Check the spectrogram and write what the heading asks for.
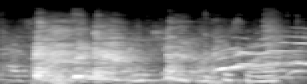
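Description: A person coughing once, a rough noisy burst lasting about a second, followed by a voice with gliding pitch.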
